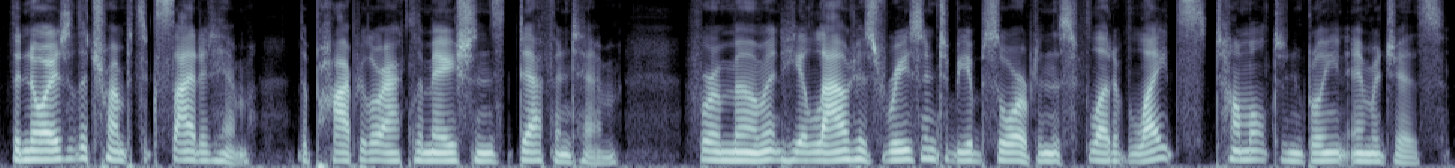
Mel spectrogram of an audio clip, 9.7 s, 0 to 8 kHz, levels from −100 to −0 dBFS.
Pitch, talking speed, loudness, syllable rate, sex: 145 Hz, 185 wpm, -21 LUFS, 6.0 syllables/s, female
